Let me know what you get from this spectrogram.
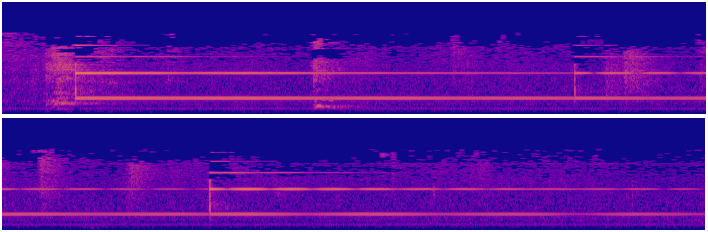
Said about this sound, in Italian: Facciamoci ampi e recipienti, e questo tempo verrà scandito da due suoni di campana.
